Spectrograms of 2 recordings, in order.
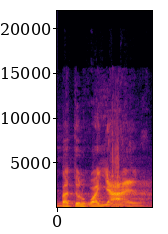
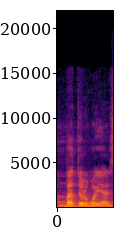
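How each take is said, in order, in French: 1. Les mots sont prononcés de façon très exagérée. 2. Les mots sont prononcés de façon simple, normale. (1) "il faut vraiment abuser sur la prononciation des mots" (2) "c'est pas Battle Royale"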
